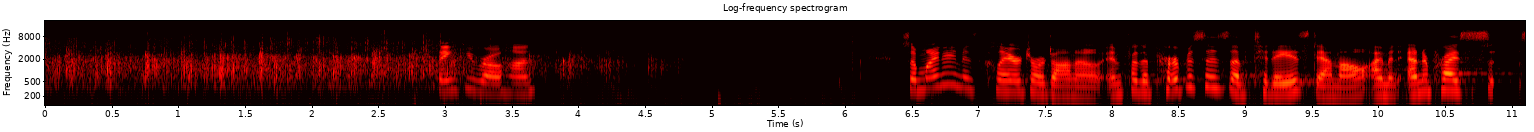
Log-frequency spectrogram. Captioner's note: applause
